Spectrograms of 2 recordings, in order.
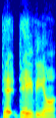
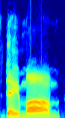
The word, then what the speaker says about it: Davion: kid just went no that's not my name it's pronounced davion and and the kid was like no haha it's day mom and the teacher the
